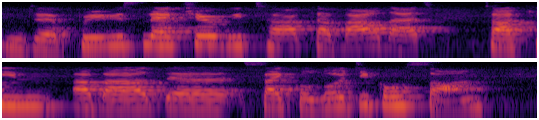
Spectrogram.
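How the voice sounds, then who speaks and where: A woman speaks at a moderate pace. Audible room echo is present. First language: not English. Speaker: spiritual course lecturer. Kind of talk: lecture. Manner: halting, with fillers.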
